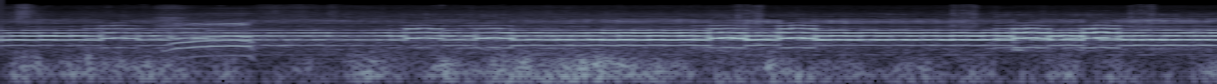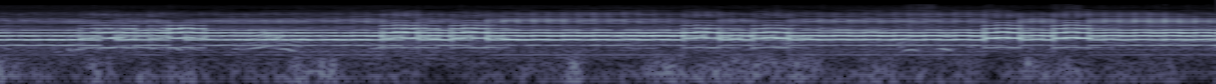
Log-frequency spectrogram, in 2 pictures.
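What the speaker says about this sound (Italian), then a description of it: "Fortunatamente sta arrivando un'ambulanza che lo porterà immediatamente in ospedale." An ambulance siren wails in repeated rising and falling cycles at a road accident simulation, loud and close throughout, with traffic noise underneath and faint voices in the background.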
